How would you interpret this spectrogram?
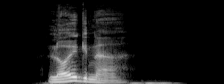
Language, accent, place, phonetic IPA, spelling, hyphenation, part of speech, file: German, Germany, Berlin, [ˈlɔɪ̯ɡnɐ], Leugner, Leug‧ner, noun, De-Leugner.ogg
- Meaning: denier (male or of unspecified gender)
